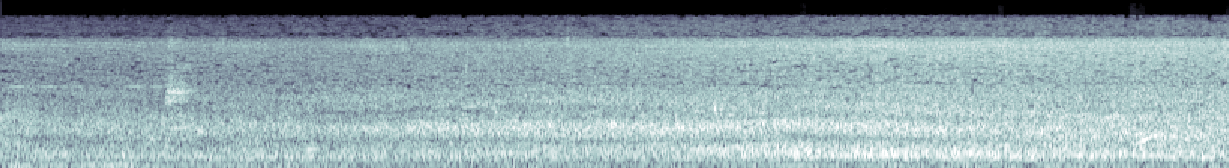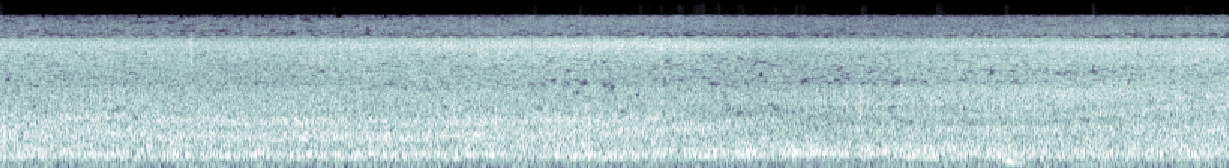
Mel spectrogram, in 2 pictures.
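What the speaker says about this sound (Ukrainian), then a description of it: "подивимось, як тут фонтанчик грає свою музику водою" A street fountain in Odesa splashes and rushes in a steady broadband hiss, growing a little louder over time, continuous and fairly close.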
